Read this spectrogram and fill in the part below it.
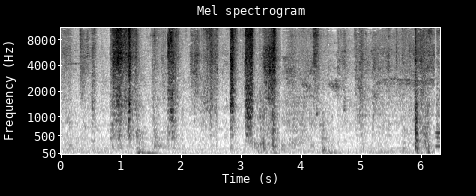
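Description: A cardboard box thumps and scrapes as a man moves it.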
